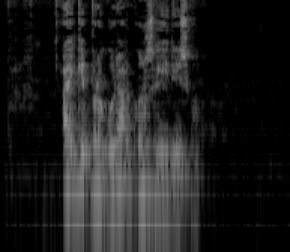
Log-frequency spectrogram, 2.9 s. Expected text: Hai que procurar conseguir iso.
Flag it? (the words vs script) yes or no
no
